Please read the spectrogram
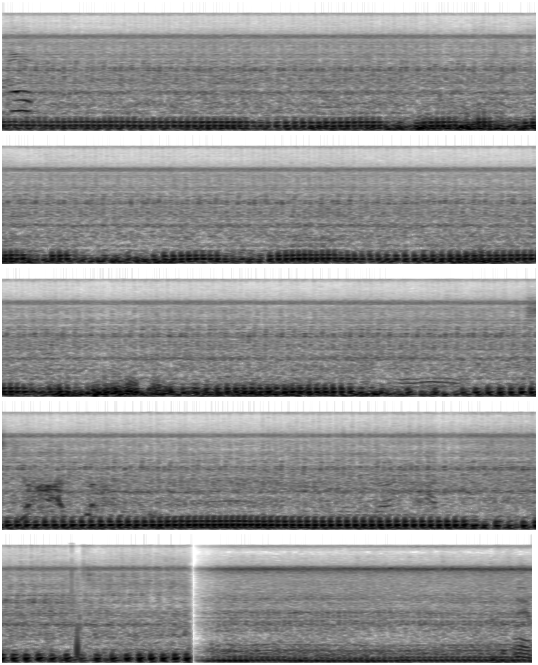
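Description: Small motorcycle engine running under load as the bike is ridden slowly through deep mud and standing water, its note rising and falling with the throttle. Near the end the sound cuts off for an instant and gives way to a steadier engine drone.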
